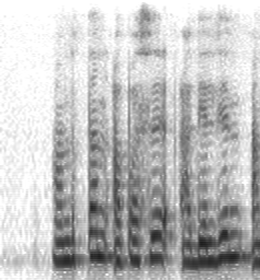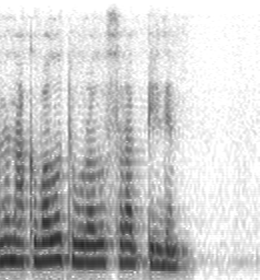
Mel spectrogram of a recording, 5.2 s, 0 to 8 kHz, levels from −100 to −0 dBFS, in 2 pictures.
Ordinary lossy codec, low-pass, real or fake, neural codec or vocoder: Opus, 24 kbps; 7.2 kHz; fake; codec, 16 kHz in and 24 kHz out, 1 kbps, XY-Tokenizer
